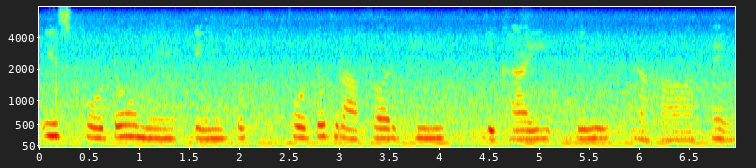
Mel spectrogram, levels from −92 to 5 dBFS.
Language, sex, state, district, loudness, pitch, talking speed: Hindi, female, Madhya Pradesh, Dhar, -18 LUFS, 185 Hz, 85 wpm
